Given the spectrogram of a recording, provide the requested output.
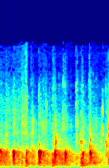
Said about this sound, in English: Oh, hallelujah. Why don't you clap your hands and stand to your feet today?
